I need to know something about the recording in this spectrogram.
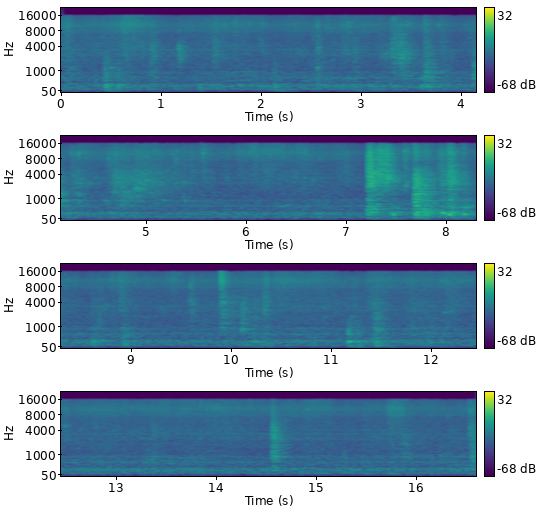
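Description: Hands knead and slap a large lump of soft dough on a metal table.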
